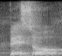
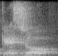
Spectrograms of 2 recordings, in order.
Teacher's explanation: ahí estás cambiando el lugar de articulación, pasas de bilabial a velar, pero los dos sonidos son oclusivos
